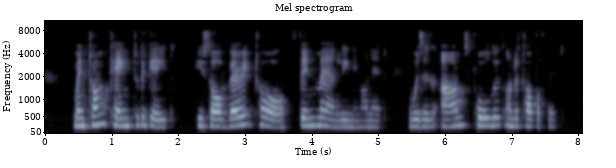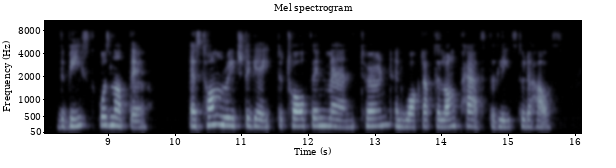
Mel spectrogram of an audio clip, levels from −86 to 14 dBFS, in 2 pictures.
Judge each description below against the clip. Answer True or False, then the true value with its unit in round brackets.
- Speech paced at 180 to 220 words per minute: True (190 wpm)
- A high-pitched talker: True (220 Hz)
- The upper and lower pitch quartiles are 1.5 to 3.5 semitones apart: True (2.5 semitones)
